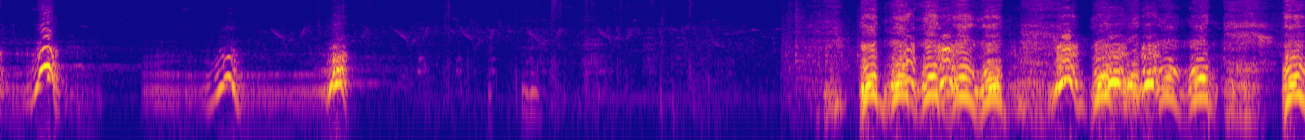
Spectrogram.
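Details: Komondors guarding a boathouse by the cave bath at Miskolctapolca, Hungary: three spaced single barks, a quiet stretch, then dense overlapping barking from more than one dog against background noise.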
